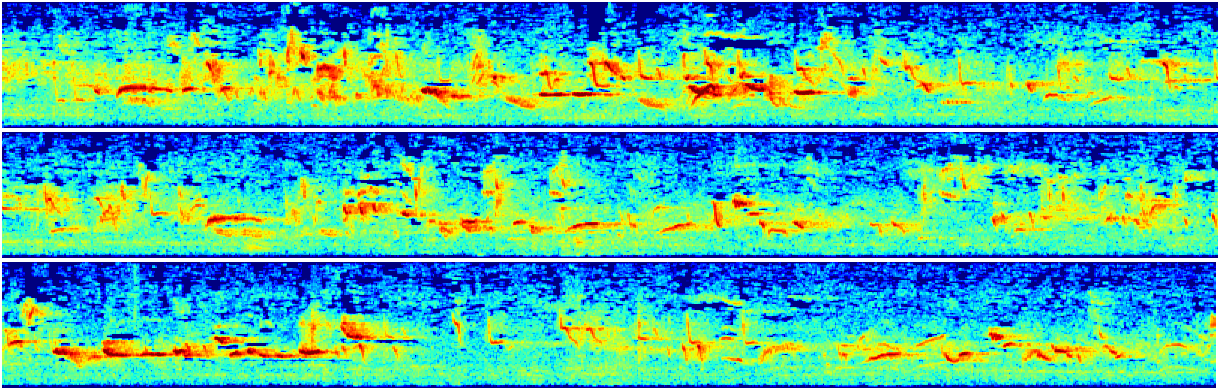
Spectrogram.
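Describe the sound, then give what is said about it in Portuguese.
Dense birdsong on a sunny morning: many high chirps and trills overlapping continuously, with a steady, moderately loud chorus of several birds throughout and no voices. “Certa manhã, o sol brilhava e os pássaros cantavam.”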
